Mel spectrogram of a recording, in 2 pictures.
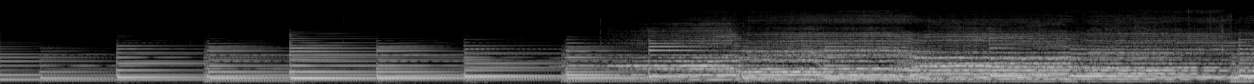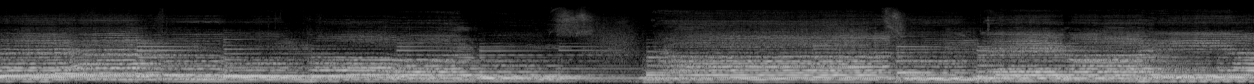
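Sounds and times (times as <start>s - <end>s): church choir singing a hymn: 5.7s - 25.0s.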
